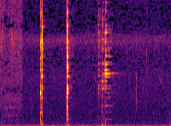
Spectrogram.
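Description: A small hoe scrapes in dry soil.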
